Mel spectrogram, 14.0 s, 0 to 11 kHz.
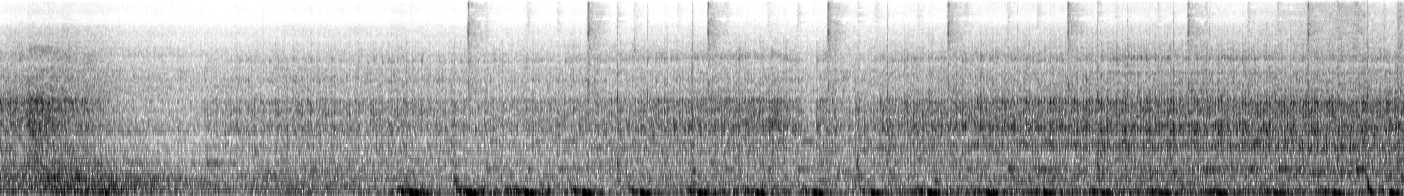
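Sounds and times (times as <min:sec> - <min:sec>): diesel truck engine rumbling: 0:00.0 - 0:14.0.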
